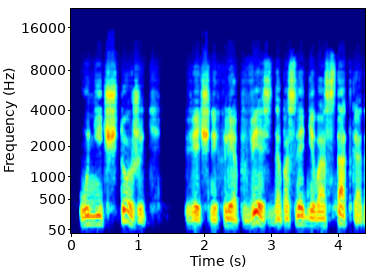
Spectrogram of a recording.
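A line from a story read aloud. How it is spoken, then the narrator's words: Plain. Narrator (Russian): ответил Роденшток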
